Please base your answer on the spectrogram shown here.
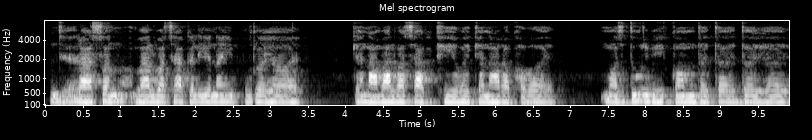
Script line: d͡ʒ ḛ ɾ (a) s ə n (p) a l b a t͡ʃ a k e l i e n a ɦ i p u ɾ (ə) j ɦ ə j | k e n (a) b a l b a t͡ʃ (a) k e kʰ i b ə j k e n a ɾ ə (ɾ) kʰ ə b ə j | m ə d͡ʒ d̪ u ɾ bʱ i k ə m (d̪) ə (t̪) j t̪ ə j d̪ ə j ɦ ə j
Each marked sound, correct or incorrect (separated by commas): correct, incorrect, correct, correct, correct, incorrect, correct, incorrect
